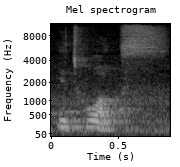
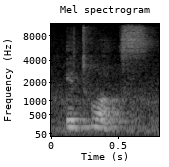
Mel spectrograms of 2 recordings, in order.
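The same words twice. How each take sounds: The two takes are said the same way.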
